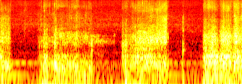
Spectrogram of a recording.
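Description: Fingertips and nails of both hands scratch and rub a soft, porous black foam windscreen on a microphone, cupping it closely. Heard are muffled, bassy scratching and rubbing bursts with a low hum, rising in three louder stretches and falling back to quieter rustling.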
